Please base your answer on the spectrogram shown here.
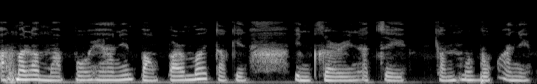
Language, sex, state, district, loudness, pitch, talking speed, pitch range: Mizo, female, Mizoram, Aizawl, -17 LUFS, 195 Hz, 145 wpm, 185-205 Hz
